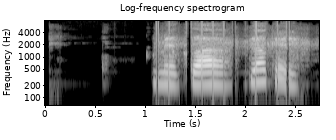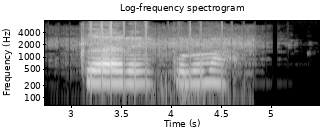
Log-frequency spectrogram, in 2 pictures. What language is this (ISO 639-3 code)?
mua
